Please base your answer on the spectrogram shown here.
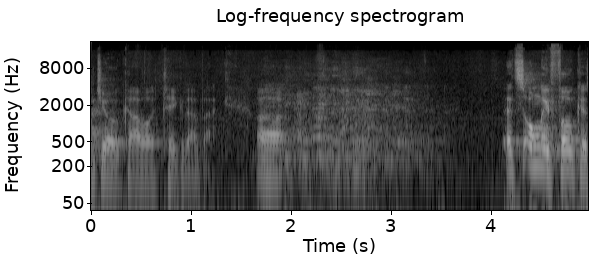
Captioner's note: laughter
